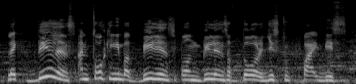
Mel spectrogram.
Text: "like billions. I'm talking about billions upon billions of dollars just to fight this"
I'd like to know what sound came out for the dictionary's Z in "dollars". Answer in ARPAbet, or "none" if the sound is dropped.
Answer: none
